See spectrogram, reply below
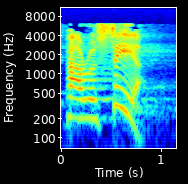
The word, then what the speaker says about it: parousia: is parousia, okay? Parousia, phonetically it's spelled P-A-R-O-U-S-I-A. Parousia, okay?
